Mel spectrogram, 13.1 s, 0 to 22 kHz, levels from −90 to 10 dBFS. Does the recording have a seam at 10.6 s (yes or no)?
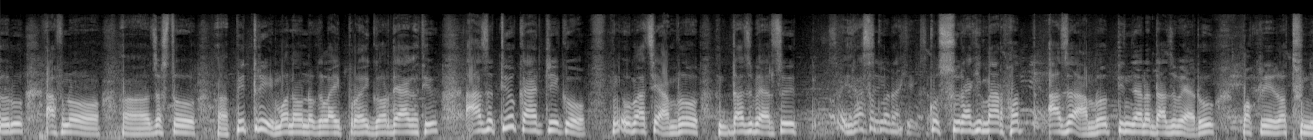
no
